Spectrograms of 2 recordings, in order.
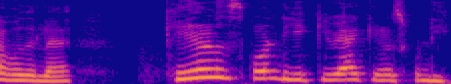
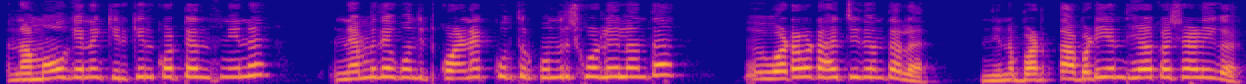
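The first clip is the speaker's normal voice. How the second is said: mock scolding; 8 semitones higher, 4 dB louder, faster than usual. Husband confronts wife for mother.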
